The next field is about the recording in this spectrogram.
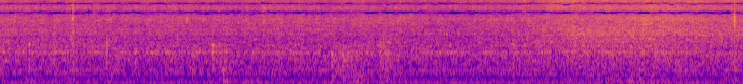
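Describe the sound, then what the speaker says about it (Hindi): Small chicken cubes frying in an oiled pan, a continuous close sizzle and hiss with faint crackles throughout, no speech. "पहले हम चिकन को थोड़ा सा फ्राई करेंगे"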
